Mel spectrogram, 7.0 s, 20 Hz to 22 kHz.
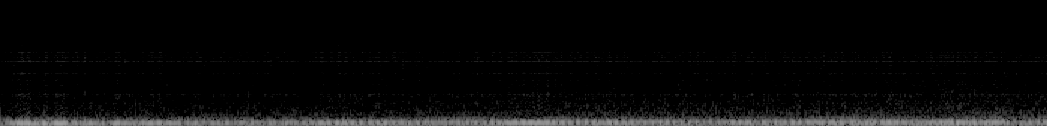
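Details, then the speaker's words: Corsair SP RGB Elite case fan running with a soft, steady low hum and no ticking, rattle or wobble. Not terribly loud, quieter than the ML120. Normal fan running noise. "we're going to listen to how loud this fan gets it's not terribly loud definitely not as loud as the ml120"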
